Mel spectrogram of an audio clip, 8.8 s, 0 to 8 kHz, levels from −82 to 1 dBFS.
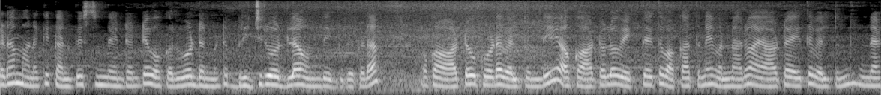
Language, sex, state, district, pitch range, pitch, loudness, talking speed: Telugu, female, Andhra Pradesh, Srikakulam, 190-230 Hz, 205 Hz, -16 LUFS, 195 wpm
